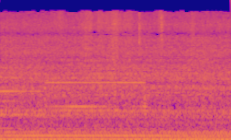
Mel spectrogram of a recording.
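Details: Ford Crown Victoria/Grand Marquis/Town Car after a fuel filter change, no leaks: steady, even low rumble with a smooth, unchanging idle and no knocks or misses; normal idle.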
